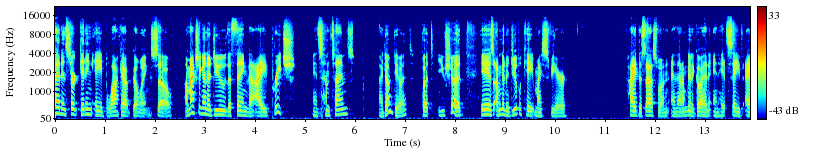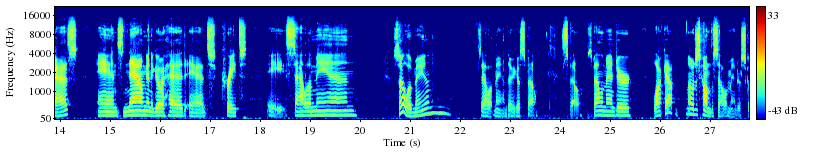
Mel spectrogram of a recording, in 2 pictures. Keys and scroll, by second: 17.1 ctrl+shift+n, 18.0-19.0 typing, 21.3 n.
